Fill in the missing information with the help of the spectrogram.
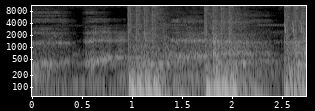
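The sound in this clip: Pulse rifle gunfire in a fight against undead creatures: a few loud, rapid bursts of shots over a busy, noisy background.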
